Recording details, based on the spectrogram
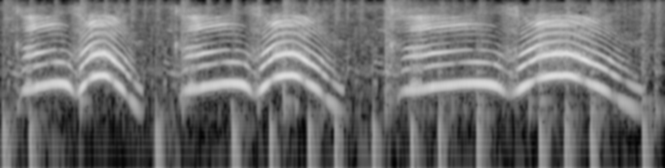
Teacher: But if you listen closely in English, we have the sound O. For us, it starts with O and then transitions to a second sound. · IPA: /oʊ/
